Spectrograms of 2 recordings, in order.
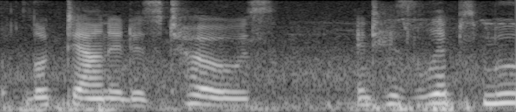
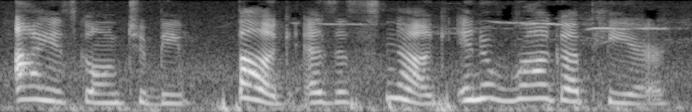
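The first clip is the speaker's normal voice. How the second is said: BFG delighted cry; 6 semitones higher, 5 dB louder than usual. A narrator's reading. The giant admires his piano seat, delighted and loud. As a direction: savour the made-up words like a thrilled giant. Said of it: "cried the B F G".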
